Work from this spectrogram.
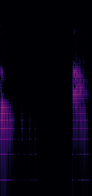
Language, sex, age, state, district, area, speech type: Bodo, male, 30-45, Assam, Kokrajhar, rural, conversation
